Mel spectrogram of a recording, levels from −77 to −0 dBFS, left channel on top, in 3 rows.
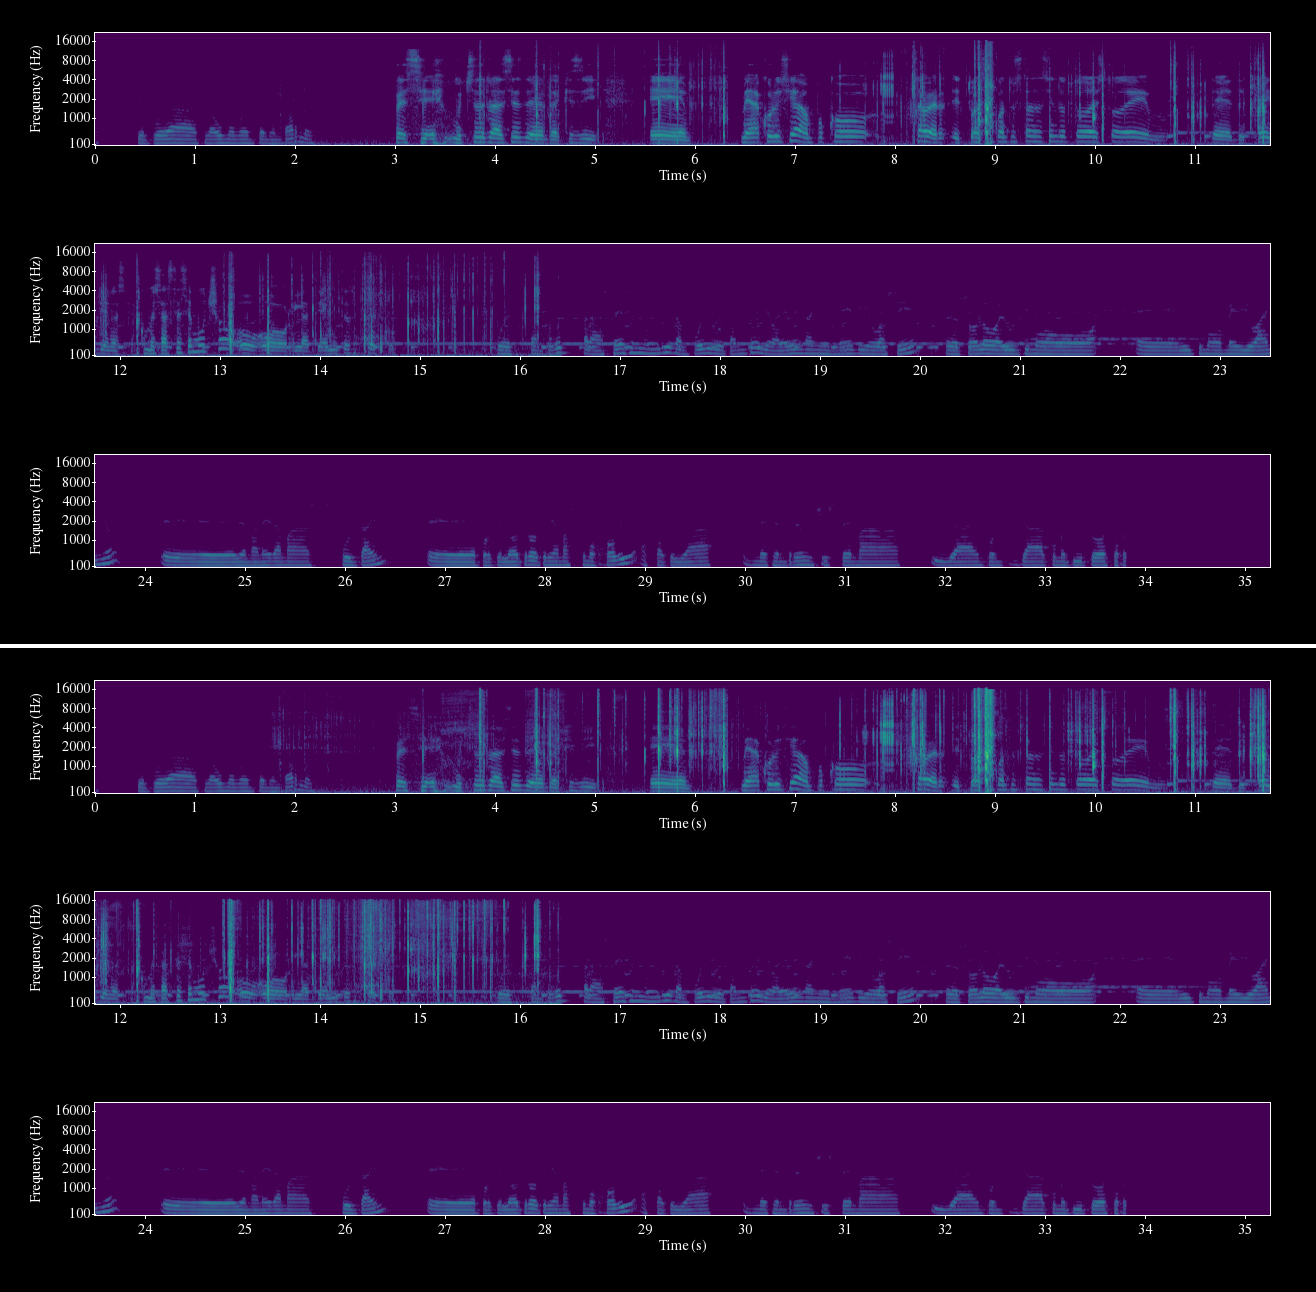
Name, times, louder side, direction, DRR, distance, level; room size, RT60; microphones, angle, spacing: voice 1, 0.0-2.2 15.8-21.9 22.1-33.8, equal, 5° left, 2.8 m, -54 dB
sound 1, 1.7-16.4, right 11 dB, 45° right, 0.6 m, -37 dB
voice 2, 3.0-10.8 11.1-14.8, left 3 dB, 70° left, 2.2 m, -46 dB
Keyboard (musical), 10.7-23.2, equal, 10° right, 7.8 m, -61 dB
head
